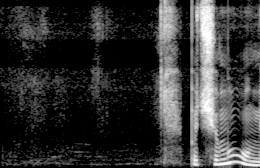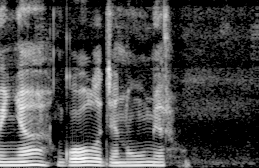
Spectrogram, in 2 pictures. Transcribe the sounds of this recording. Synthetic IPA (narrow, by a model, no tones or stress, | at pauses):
pət͡ɕɪmuʊmʲɪnʲaɡolˠədʲɪnumʲɪr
